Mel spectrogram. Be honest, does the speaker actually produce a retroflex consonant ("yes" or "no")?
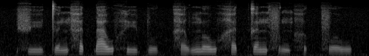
no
